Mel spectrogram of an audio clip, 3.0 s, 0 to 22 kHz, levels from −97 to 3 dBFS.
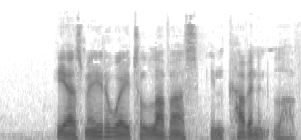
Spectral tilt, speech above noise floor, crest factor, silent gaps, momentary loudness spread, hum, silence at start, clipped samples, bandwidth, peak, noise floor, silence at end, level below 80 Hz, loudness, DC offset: -6.5 dB/octave; 31 dB; 18 dB; none; 10 LU; none; 0.55 s; under 0.1%; 14 kHz; -18 dBFS; -66 dBFS; 0.05 s; -58 dBFS; -36 LUFS; under 0.1%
